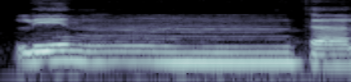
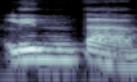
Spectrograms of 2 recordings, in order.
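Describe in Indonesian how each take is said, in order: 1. Bunyi n tersembunyi dalam dengung sengau. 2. Bunyi n diucapkan penuh dan jelas. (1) "ini ikhfa nih, sama samar nih" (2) "Bukan linta, bukan"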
